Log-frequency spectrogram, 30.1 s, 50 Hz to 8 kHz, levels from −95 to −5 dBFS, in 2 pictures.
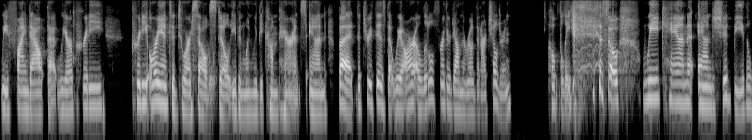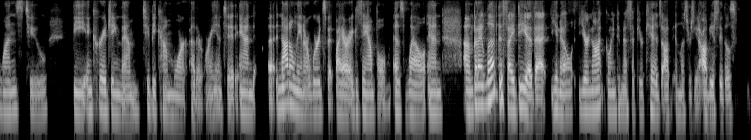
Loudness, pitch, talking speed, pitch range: -27 LUFS, 150 Hz, 180 wpm, 140-180 Hz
